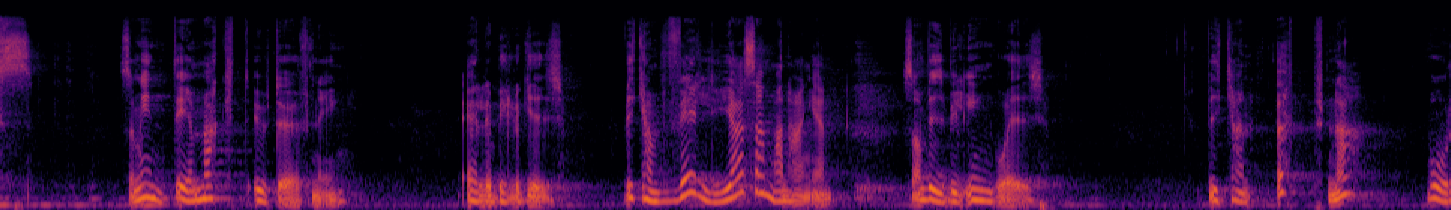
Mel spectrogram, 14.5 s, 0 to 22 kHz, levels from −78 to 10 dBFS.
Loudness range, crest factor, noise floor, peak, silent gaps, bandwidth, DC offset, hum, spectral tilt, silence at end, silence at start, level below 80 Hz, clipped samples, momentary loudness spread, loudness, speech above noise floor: 5 LU; 16 dB; -57 dBFS; -10 dBFS; none; 16 kHz; under 0.1%; none; -5 dB/octave; 0 s; 0 s; -54 dBFS; under 0.1%; 19 LU; -26 LUFS; 32 dB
